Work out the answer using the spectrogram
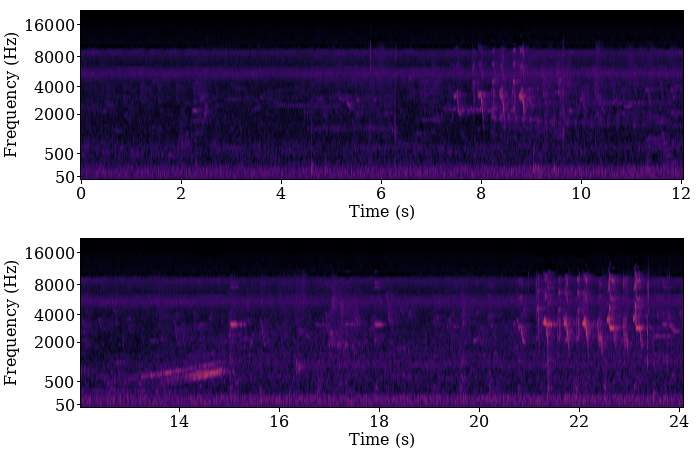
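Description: Birds calling in the trees. There are scattered bursts of short, high chirps, and a quicker run of chirps near the end, over a steady low background hum.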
